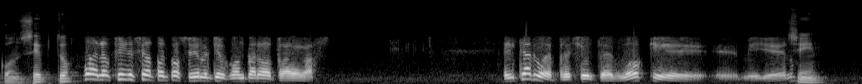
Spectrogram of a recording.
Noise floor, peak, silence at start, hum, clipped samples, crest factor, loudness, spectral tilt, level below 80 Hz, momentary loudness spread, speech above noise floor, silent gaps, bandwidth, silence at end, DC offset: -57 dBFS; -6 dBFS; 0.05 s; none; under 0.1%; 14 dB; -20 LUFS; -6.5 dB/octave; -56 dBFS; 10 LU; 38 dB; none; 9.8 kHz; 0.4 s; under 0.1%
